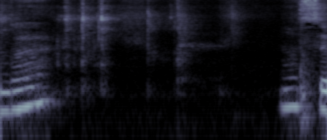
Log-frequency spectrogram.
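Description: A voice trailing off, then a few faint clicks and rustles as a cardboard juice carton with a plastic screw cap is handled and lifted, fading to near silence.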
